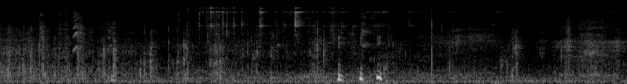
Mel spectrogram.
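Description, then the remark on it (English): A dog passes by with a biker, its paws pattering softly over a low outdoor rumble, with three quick, faint squeaky whimpers in the middle. “Biker and their dog.”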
